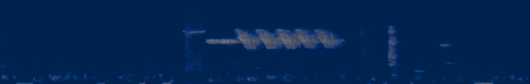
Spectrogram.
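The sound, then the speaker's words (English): A bird outdoors sings a bright, rapid trill lasting about a second, followed by a few short, sharp chirps over a soft, steady background hush. “Thank you, birds.”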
